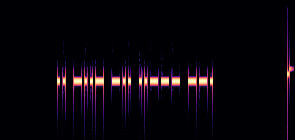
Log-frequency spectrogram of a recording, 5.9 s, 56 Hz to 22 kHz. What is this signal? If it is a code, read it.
Morse code, heard as a keyed tone, about 22 wpm, 700 Hz. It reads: IXD2G
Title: Code Groups - 5 Letter:Numbers - 22wpm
